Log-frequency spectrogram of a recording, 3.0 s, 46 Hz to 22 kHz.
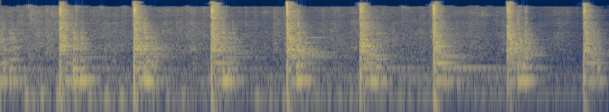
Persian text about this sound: بر یک دیگ کلان میسی با چکش میکوبد. او تلاش دارد که این صنعت کهن را که از پدرش به او بازمانده را از نابودی نجات دهد. او بیش از 50 سال میشود که در بازار مسگری در شهر کنه هرات ظرفای میسی چون دیگ، کاسه، آفتابه و ظروف تزئینی میسازد.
